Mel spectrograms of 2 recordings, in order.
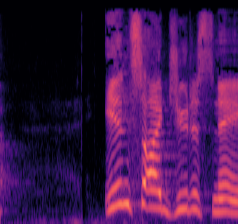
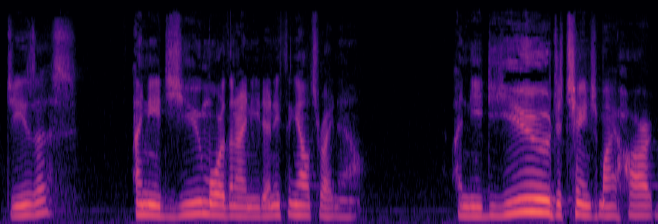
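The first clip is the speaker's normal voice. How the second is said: quiet prayer; 5 semitones lower, 8 dB quieter than usual. Shown as a demonstration. Modelled prayer.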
